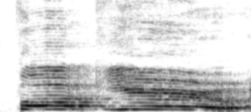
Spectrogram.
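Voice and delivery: full-volume outraged yell, pitched high; imitated yell. Imitating brother yelling at the screen, loud outburst. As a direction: yell it as loud as you can. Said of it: "that's when my brother yelled".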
